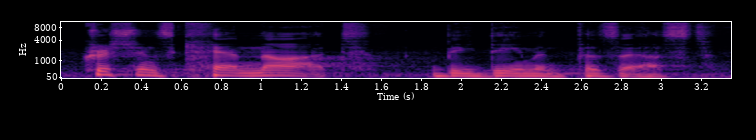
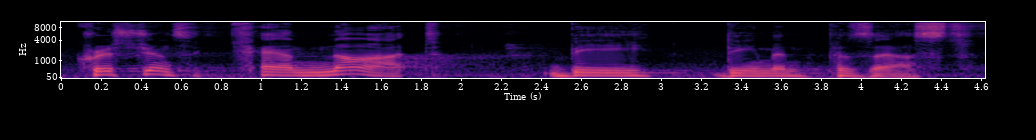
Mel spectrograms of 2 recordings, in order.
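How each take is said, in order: First: Slow, low, firm stress on "cannot"; emphatic. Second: Very slow, "cannot" drawn out, pauses before and after "be"; emphatic. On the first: Preacher stating doctrine to the congregation, emphatic. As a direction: lower the voice and lean on "cannot", then pause. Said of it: "I say that emphatically". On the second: Preacher countering doubters in the congregation, emphatic. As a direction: hammer "cannot" slowly, then space out "be demon possessed". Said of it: "Why am I so emphatic about that?". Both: Real, not acted.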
